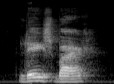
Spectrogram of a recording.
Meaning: readable, legible
- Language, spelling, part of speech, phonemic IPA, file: Dutch, leesbaar, adjective, /ˈlezbar/, Nl-leesbaar.ogg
